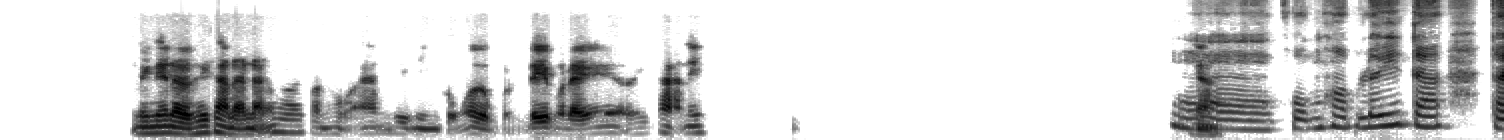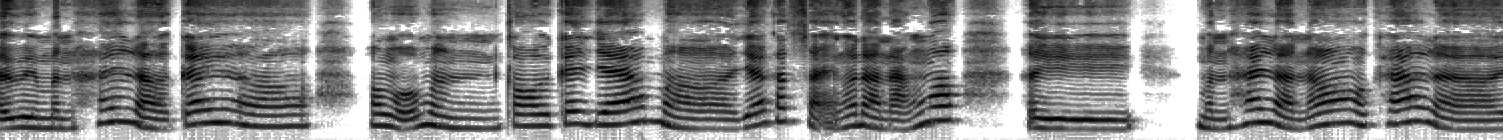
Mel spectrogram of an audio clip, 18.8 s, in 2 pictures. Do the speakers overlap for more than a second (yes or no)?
no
